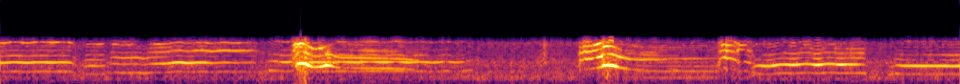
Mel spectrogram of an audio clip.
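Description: A dog howling along with a woman singing: long held notes, broken by loud short cries that jump up and fall in pitch about two seconds in and again about four and a half seconds in.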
